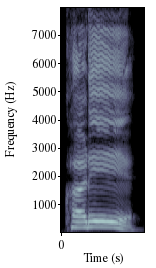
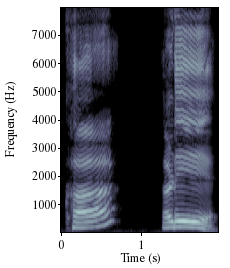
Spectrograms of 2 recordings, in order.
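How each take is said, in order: First: Said in the usual way. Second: खा rising long, pause, ड़े; syllable by syllable. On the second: Shown as a demonstration. Teacher sounding out for learners, syllable by syllable. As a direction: split खड़े into two drawn-out sounds. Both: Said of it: "एक एक अक्षर का उच्चारण".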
